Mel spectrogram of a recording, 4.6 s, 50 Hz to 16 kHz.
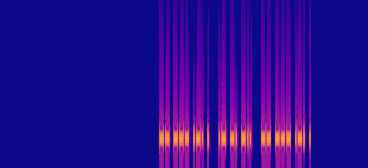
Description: Morse code, heard as a keyed tone, about 69 wpm, 700 Hz. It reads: MORE AND MORE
